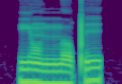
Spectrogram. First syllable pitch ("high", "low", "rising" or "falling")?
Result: low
